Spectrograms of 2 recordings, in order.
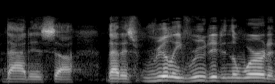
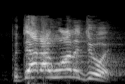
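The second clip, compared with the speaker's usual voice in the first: put-on insistent child; 11 semitones higher, 9 dB louder, faster than usual.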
